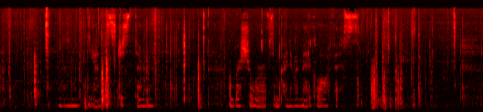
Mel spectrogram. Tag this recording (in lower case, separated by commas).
speech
